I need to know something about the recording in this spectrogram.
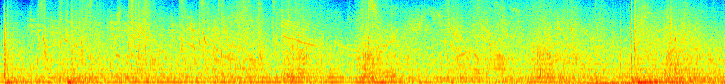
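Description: A lightsaber hums and swooshes.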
